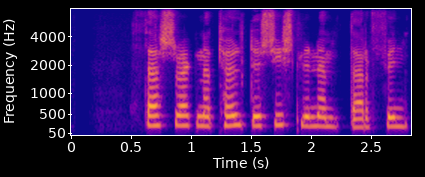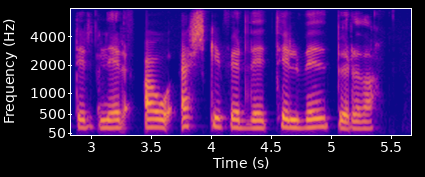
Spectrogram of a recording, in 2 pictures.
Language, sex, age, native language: Icelandic, female, 14, Icelandic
